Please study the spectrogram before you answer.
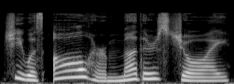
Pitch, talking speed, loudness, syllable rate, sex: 220 Hz, 155 wpm, -15 LUFS, 3.2 syllables/s, female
